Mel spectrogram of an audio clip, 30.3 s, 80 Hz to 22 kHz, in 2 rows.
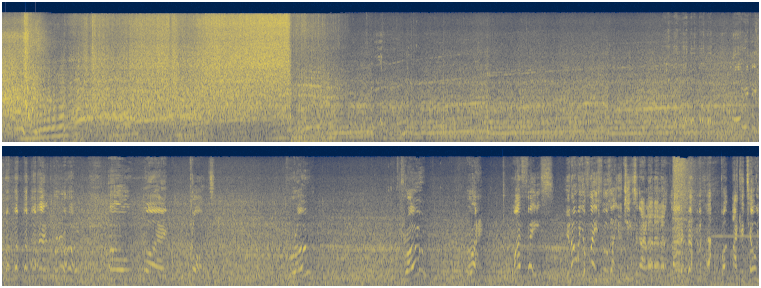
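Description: Highly tuned Nissan R35 GT-R's twin-turbo V6 under hard acceleration: first it rushes past outside with the engine note rising, cut off suddenly about six seconds in, then it is heard from inside the cabin, its pitch rising again and again as it pulls through the gears.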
